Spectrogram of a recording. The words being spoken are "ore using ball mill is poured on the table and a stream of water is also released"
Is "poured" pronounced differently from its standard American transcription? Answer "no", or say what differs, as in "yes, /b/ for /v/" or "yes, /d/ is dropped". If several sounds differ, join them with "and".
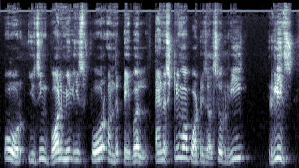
yes, /f/ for /p/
